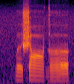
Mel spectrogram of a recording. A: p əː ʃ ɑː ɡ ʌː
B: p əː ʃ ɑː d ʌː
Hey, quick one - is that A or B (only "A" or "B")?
A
